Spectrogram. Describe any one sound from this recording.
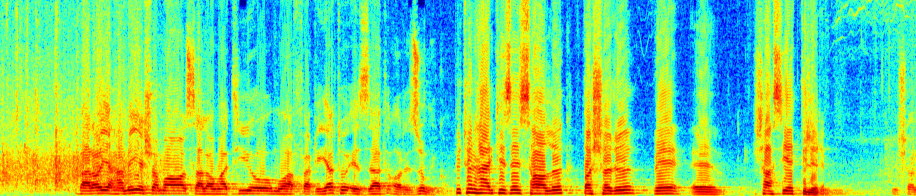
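A middle-aged man speaks with animation into a microphone in a large echoing hall.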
